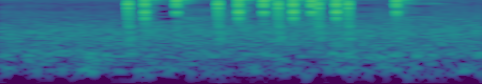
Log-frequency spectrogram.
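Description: Computer mouse button clicking rapidly, about ten sharp clicks in quick succession from a little after half a second in, over faint room noise.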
